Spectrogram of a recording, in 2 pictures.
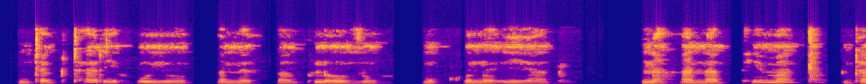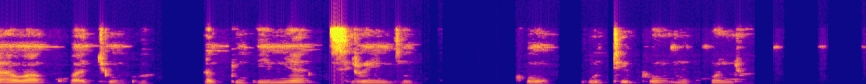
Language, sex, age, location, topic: Swahili, male, 25-35, Nakuru, health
